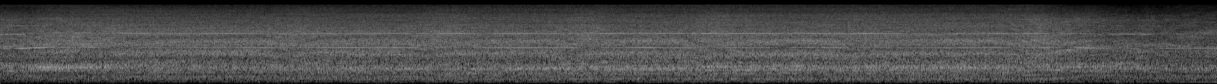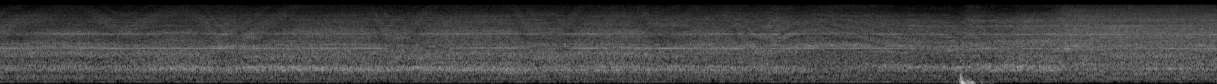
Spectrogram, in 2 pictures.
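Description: A hair dryer blows steadily across white acrylic paint during a Dutch pour on a large canvas, a continuous close whirring airflow with one brief sharp click near the end.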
